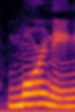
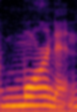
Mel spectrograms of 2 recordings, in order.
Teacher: So sometimes in songs or even in written English, you can take off the last letter of a word and replace it with this apostrophe here. So instead of saying morning, it's pronounced a little bit more like mornin'. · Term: southern accent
